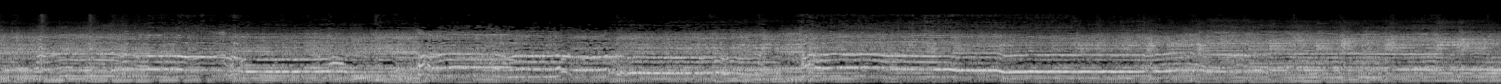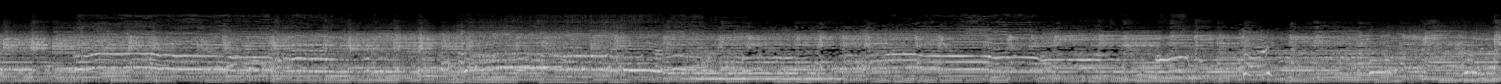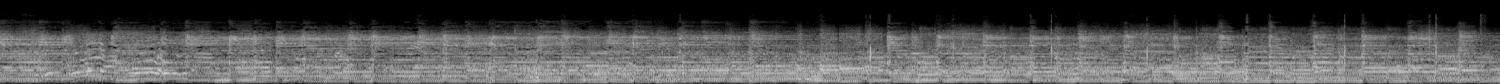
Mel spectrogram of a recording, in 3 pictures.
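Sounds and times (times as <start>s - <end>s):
person singing: 0.0s - 45.0s
strummed guitars: 0.0s - 45.0s.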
